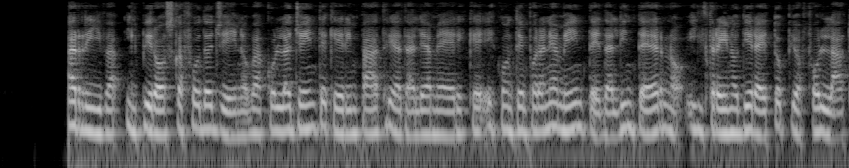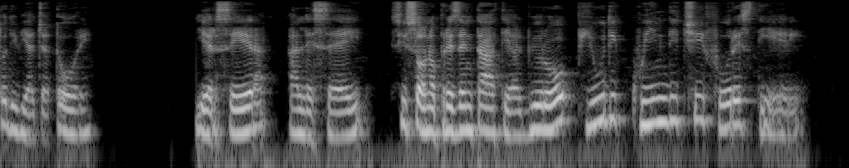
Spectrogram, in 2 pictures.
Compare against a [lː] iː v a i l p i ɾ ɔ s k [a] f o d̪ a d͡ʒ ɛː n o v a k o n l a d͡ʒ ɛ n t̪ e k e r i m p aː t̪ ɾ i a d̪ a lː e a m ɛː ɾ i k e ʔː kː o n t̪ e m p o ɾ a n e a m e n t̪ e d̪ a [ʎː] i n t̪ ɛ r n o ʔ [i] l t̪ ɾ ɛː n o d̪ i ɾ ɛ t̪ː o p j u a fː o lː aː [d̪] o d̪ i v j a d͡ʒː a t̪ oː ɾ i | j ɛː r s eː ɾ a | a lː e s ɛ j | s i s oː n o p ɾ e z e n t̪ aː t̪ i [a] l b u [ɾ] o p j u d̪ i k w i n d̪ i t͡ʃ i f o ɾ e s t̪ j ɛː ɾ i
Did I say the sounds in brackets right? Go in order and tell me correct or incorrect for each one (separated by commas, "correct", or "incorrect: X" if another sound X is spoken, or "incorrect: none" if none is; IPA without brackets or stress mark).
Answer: incorrect: rː, correct, incorrect: lː, correct, incorrect: t̪, correct, correct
